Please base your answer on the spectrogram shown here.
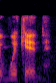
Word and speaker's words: wicked: All right, so that's why whenever you have a word with an ed ending, okay, and it is acting as an adjective, all right, we then pronounce the ed. We say wicked.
